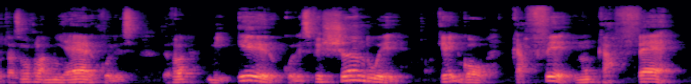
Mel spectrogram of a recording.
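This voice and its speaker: A man's voice: mid-range voice, a little mellow, roomy sound. A man teaching a Spanish lesson online, speaking to viewers and having them repeat words after him. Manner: drills pronunciation, asks viewers to repeat.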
